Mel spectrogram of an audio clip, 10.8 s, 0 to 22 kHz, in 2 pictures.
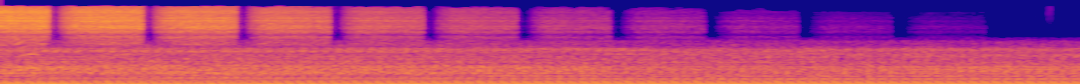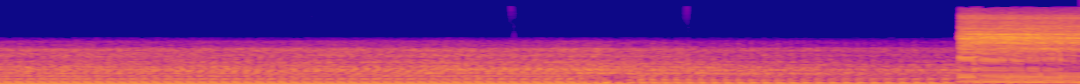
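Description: A 140 cc single-cylinder pit bike engine idling steadily with an even, rapid firing beat. The note drops slightly about eight and a half seconds in.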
